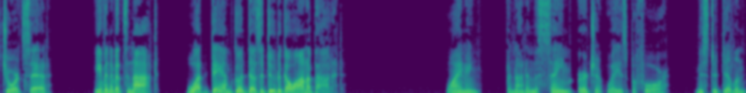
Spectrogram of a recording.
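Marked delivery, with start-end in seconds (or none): 1.4-5.2 raised, higher exasperated argument; angry dismissal. A narrator's reading. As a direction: argue it down with impatience. George argues back angrily.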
